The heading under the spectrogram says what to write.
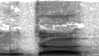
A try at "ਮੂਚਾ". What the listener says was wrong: ਹਾਂ, ਮੂਚਾ ਥੋੜਾ ਜਿਹਾ ਕੱਸ ਕੇ ਬੋਲਣਾ।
